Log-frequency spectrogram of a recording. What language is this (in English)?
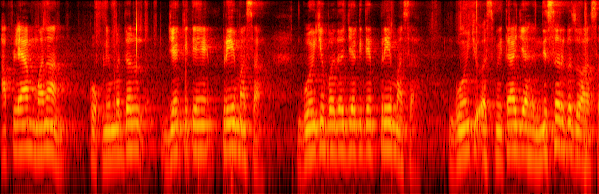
Konkani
